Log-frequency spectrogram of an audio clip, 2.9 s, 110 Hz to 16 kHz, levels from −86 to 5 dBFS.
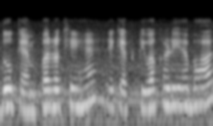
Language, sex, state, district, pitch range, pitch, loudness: Hindi, female, Haryana, Rohtak, 225-250 Hz, 240 Hz, -17 LUFS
